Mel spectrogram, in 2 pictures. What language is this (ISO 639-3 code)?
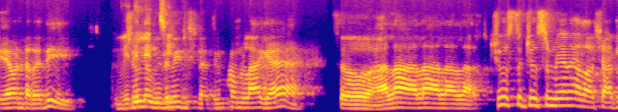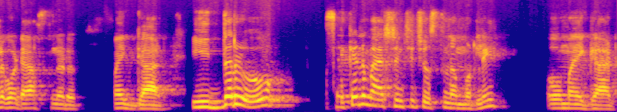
tel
